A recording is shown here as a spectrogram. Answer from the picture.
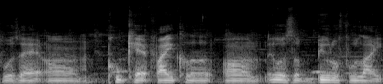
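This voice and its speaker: Through noticeable background noise, a man with a Southern US accent speaks at a very deep, low pitch. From Louisiana. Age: 20s. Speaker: YouTuber. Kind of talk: casual vlog monologue.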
